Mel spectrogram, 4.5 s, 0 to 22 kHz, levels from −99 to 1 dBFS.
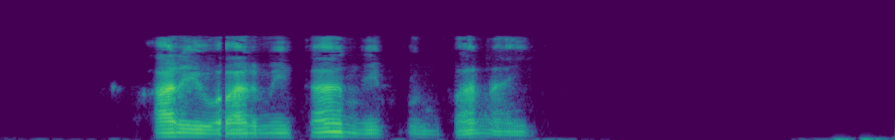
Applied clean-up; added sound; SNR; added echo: neural mask model Resemble Enhance denoiser.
